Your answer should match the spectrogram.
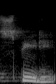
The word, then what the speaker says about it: SPDY: of all this protocol called speedy spdy pronounced speeding speedy is an experimental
